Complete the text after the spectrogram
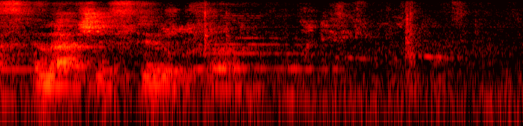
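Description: A man speaks calmly into a microphone over a loudspeaker in an echoing hall.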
